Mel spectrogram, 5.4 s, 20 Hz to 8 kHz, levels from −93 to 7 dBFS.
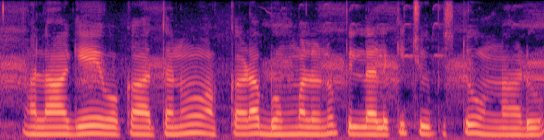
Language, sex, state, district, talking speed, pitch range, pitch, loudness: Telugu, male, Andhra Pradesh, Sri Satya Sai, 90 wpm, 150-165 Hz, 155 Hz, -16 LUFS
